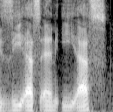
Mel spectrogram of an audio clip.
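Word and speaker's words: ZSNES: swear oh hmm yeah i used to just spell it all out i'd say z-s-n-e-s but um yeah i'd definitely say z-snes now it's nest 9x oops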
